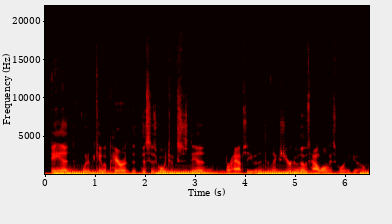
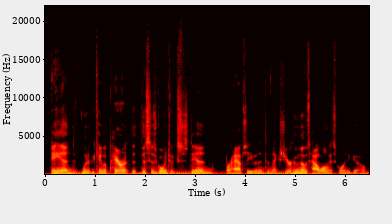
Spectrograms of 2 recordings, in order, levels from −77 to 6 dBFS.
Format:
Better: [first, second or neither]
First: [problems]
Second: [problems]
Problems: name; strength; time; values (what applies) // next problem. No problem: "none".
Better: second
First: low rumble; loud; throughout; 3 dB below the speech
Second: low rumble; faint; throughout; 20 dB below the speech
